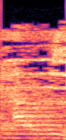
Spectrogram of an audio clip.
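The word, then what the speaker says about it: Hermès: Bacanya bukan begitu, itu makrosnya salah. Makrosnya salah, berarti gak tahu. Masih pakai barang KW berarti. Bacanya Army, bukan Hermes. Army itu bahasa, bahasanya tulisnya Hermes banyak. Ya itulah bahasa Perancis itu bahasa yang munafik. Tulisan sama bacanya beda.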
